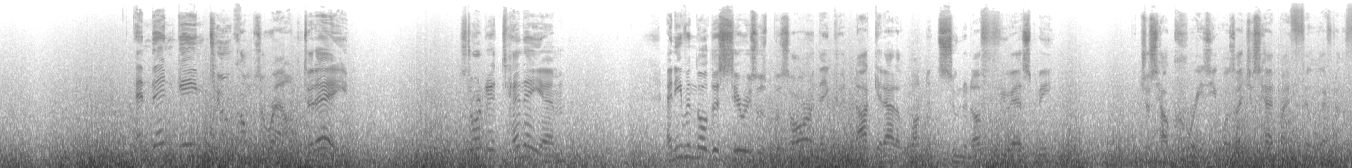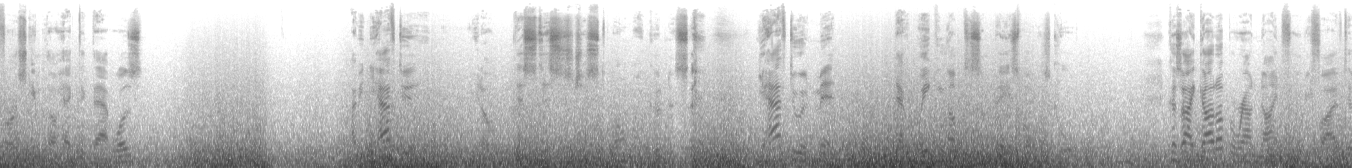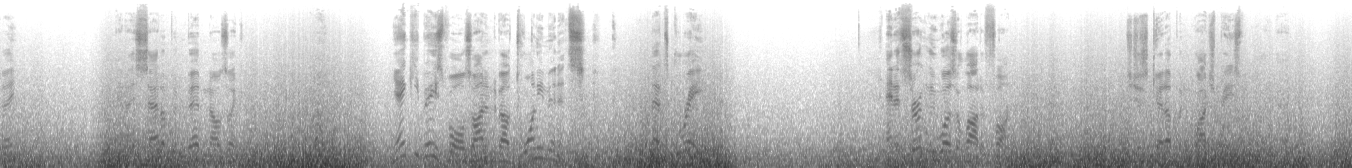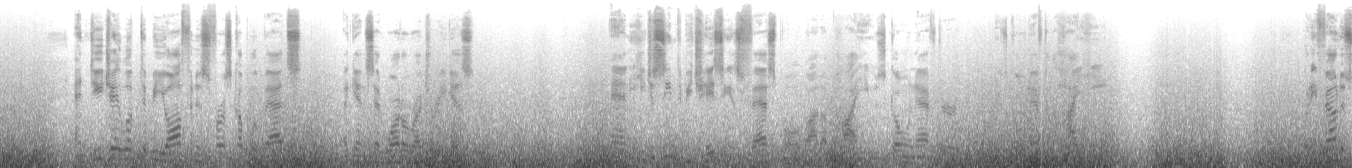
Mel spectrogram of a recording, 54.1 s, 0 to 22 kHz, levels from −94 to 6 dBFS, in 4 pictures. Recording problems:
wind noise on the microphone; heavy; 3 dB above the speech
abrupt cut into speech; at the end

